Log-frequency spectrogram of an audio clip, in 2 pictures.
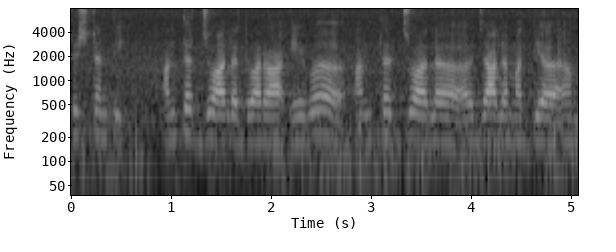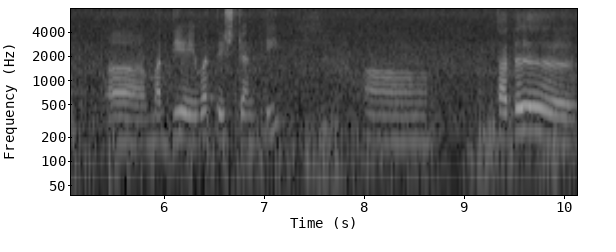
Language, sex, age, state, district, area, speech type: Sanskrit, female, 45-60, Tamil Nadu, Chennai, urban, spontaneous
